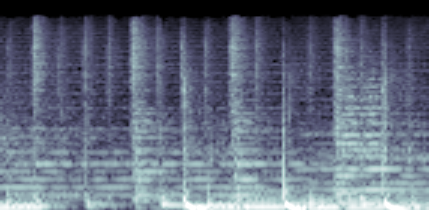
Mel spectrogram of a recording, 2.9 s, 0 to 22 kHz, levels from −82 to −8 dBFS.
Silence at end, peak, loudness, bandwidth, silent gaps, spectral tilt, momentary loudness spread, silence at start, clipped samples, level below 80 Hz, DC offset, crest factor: 0 s; 0 dBFS; -13 LUFS; 16 kHz; none; -5 dB/octave; 9 LU; 0 s; under 0.1%; -14 dBFS; under 0.1%; 10 dB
